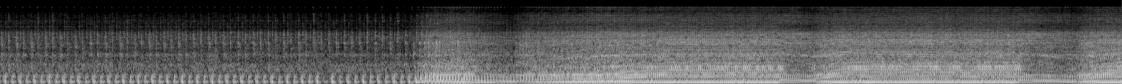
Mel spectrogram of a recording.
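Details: Honda Supra Pit New (2000s model) single-cylinder four-stroke after timing chain replacement, cover refitted, fresh oil: cranks a few seconds, fires, idles evenly, takes blips cleanly, no chain rattle; mechanic still suspects piston and crankshaft bearing wear. Normal idle.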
